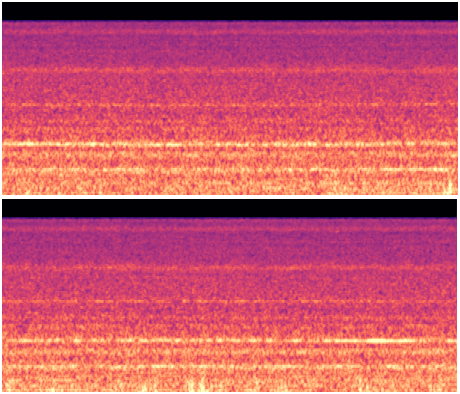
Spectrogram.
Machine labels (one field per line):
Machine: fan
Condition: normal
